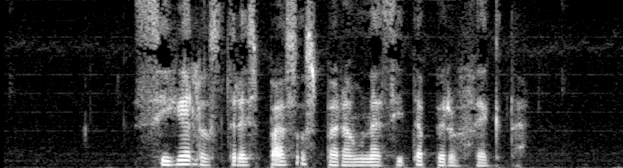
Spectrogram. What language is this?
Spanish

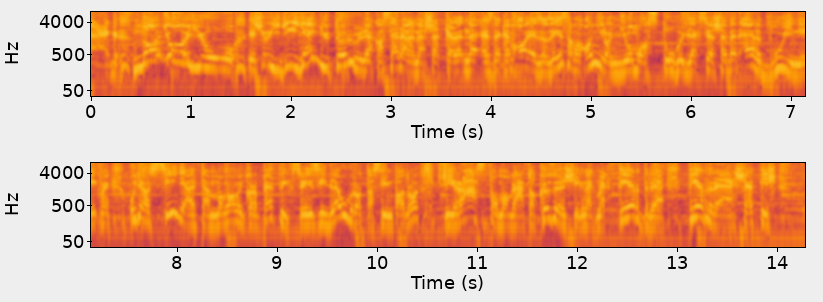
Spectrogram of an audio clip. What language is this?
Hungarian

